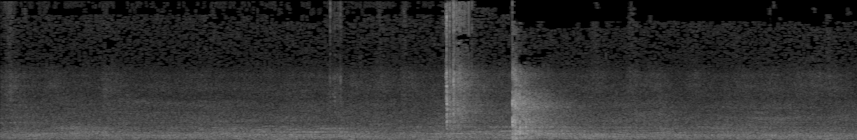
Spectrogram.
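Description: A Japanese longbow (yumi) shot: a short high swish as the arrow is released at about four and a half seconds in, then about half a second later a sharp crack as the arrow strikes at the target end, echoing in the big hall. A steady hall murmur runs beneath.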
